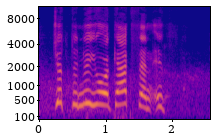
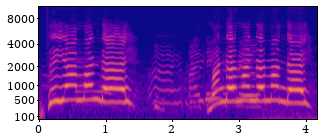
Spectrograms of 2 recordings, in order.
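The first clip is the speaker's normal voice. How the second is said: calling out goodbye; 5 semitones higher than usual. Real, not acted. Calling goodbye to kids across road.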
